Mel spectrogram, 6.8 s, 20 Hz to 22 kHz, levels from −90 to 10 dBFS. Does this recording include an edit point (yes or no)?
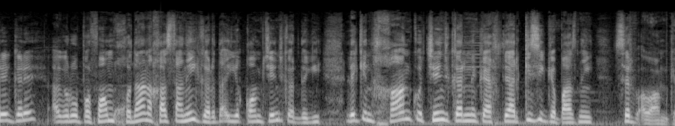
no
